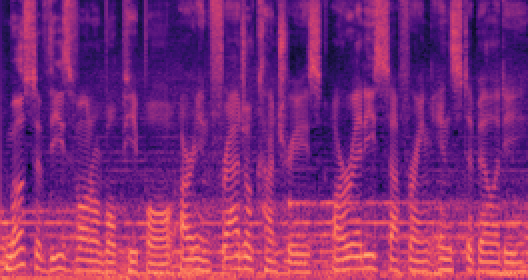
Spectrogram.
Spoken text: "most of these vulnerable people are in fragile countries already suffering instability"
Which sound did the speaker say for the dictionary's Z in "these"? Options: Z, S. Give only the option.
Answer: Z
